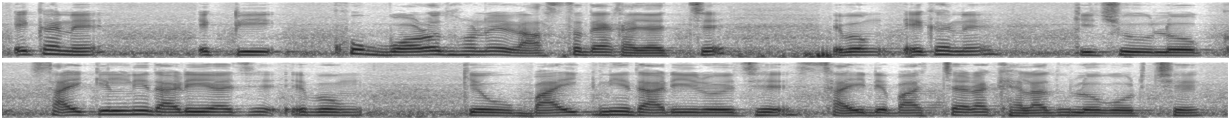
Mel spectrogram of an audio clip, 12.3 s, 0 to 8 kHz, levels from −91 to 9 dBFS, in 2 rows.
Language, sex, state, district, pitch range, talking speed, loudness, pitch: Bengali, male, West Bengal, Malda, 145-180 Hz, 125 wpm, -13 LUFS, 160 Hz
